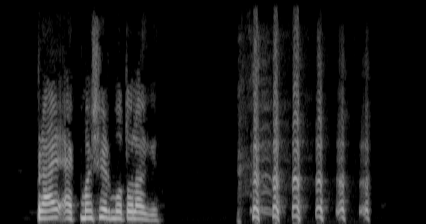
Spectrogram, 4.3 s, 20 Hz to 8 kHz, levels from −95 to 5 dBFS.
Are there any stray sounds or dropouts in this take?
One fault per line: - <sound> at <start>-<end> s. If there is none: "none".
- laugh at 2.4-3.7 s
